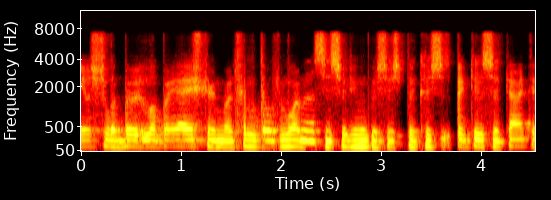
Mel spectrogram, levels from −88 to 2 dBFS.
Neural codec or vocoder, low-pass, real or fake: codec, 16 kHz, 0.5 kbps, X-Codec, HuBERT features, trained on general audio; 7.2 kHz; fake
